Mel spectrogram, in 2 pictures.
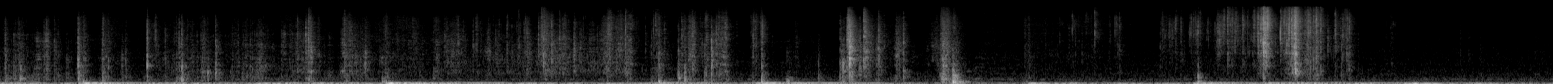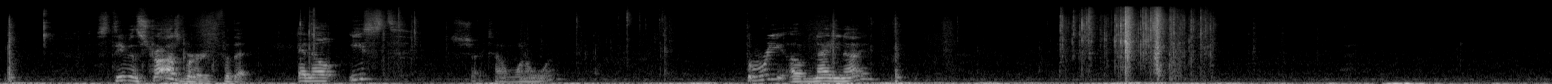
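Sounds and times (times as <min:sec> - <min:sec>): plastic packaging crinkling and tearing: 0:00.0 - 0:07.8, 0:08.4 - 0:09.5, 0:10.4 - 0:14.0, 0:18.5 - 0:19.8, 0:21.2 - 0:22.4, 0:26.0 - 0:28.2.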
